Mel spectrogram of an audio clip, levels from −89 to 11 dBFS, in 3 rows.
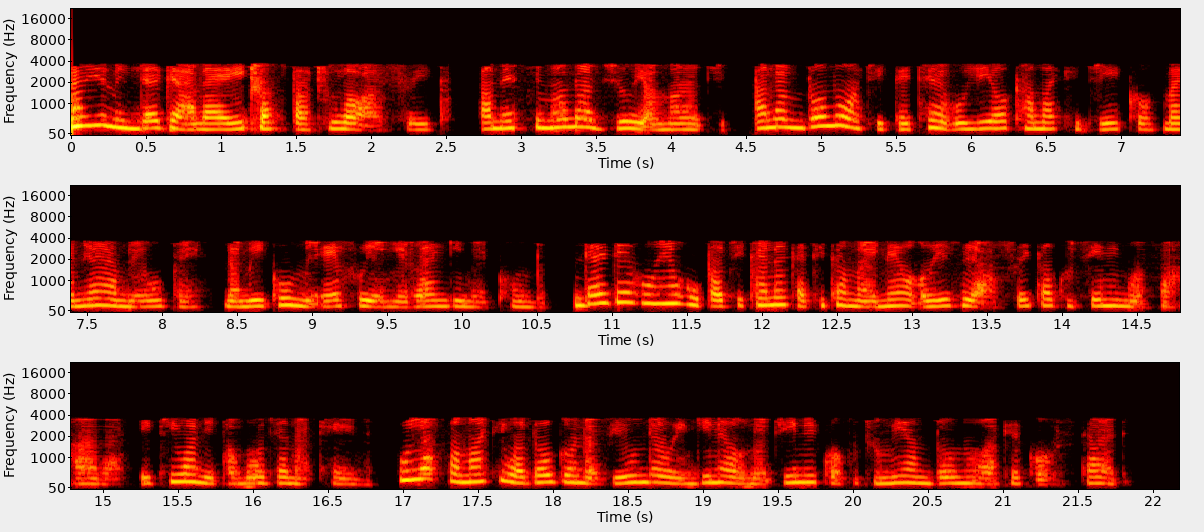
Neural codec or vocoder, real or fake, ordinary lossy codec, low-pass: codec, 44.1 kHz, 1.7 kbps, Pupu-Codec; fake; MP3, 32 kbps; 3.6 kHz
